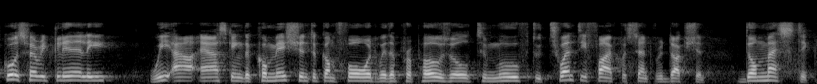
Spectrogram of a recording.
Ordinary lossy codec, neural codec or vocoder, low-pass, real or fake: Opus, 64 kbps; codec, 16 kHz, 2 kbps, X-Codec, WavLM features, trained on Multilingual LibriSpeech; 7.2 kHz; fake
